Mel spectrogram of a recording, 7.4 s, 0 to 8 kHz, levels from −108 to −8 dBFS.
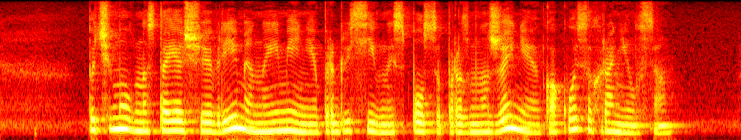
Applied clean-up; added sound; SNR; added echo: none; none; none; none.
